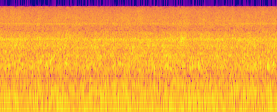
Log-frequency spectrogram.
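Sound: flowing stream water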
